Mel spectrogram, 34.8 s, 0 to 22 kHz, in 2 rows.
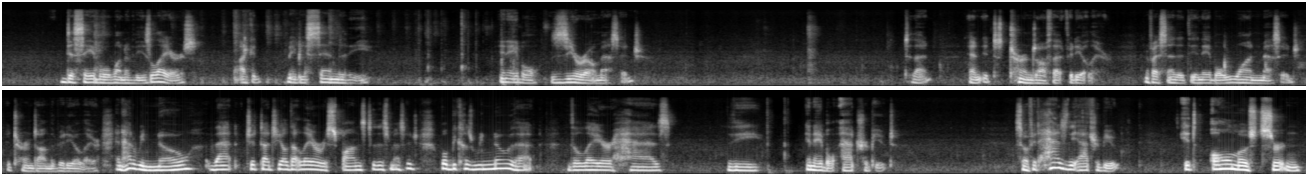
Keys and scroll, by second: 5.2-7.1 typing, 15.8 1, 27.3-28.2 typing.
